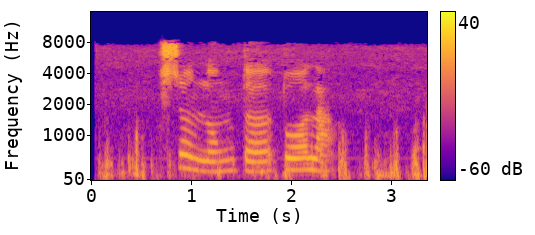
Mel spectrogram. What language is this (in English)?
Chinese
